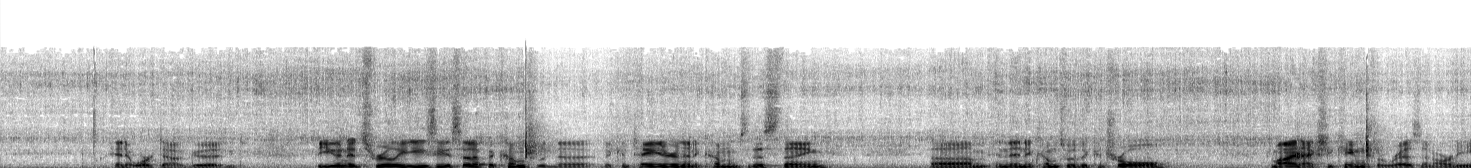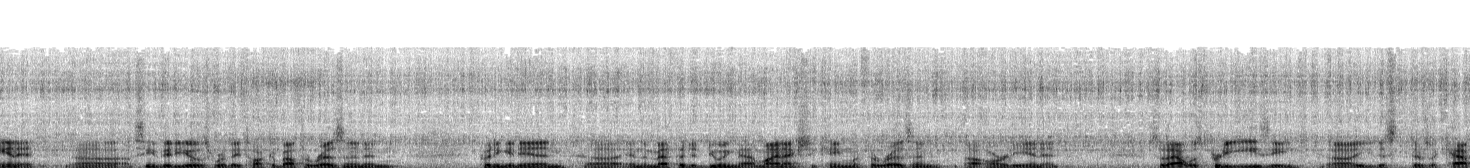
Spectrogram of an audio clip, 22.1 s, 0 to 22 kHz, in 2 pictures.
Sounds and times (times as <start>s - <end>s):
Water: 0.0s - 22.0s
Speech: 0.7s - 1.8s, 2.4s - 6.3s, 7.0s - 8.8s, 9.5s - 19.0s, 19.7s - 22.0s.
